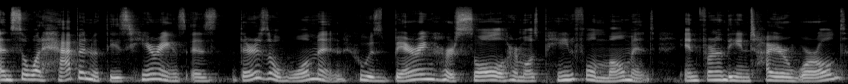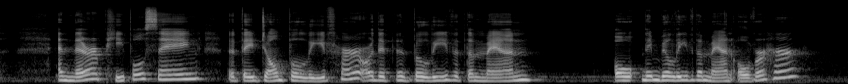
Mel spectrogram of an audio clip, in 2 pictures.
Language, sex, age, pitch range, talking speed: English, female, 20-39, 160-195 Hz, 175 wpm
